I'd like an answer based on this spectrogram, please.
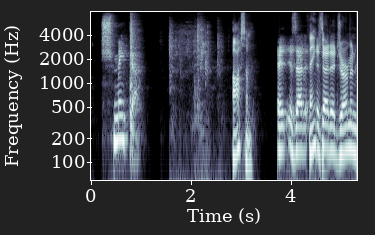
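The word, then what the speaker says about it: Schmincke: Schminka. Schminka. Awesome. Is that a German brand? I think so. All righty. Like the A in your name.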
